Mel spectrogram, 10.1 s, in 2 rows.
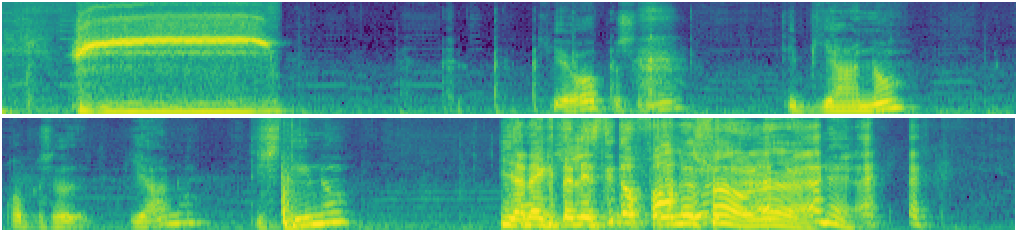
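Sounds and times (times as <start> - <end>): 
speech: 0.4 - 0.9, 2.8 - 6.9, 7.6 - 9.8
referee's whistle blowing: 0.4 - 1.4.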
